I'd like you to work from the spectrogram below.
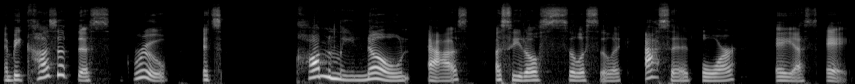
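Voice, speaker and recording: Woman teaching nursing pharmacology, slow and careful, leans on key terms, dead dry sound. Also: mid-range voice, animated, no room sound. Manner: deliberate, explanatory, stresses key terms. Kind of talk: recorded lecture.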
